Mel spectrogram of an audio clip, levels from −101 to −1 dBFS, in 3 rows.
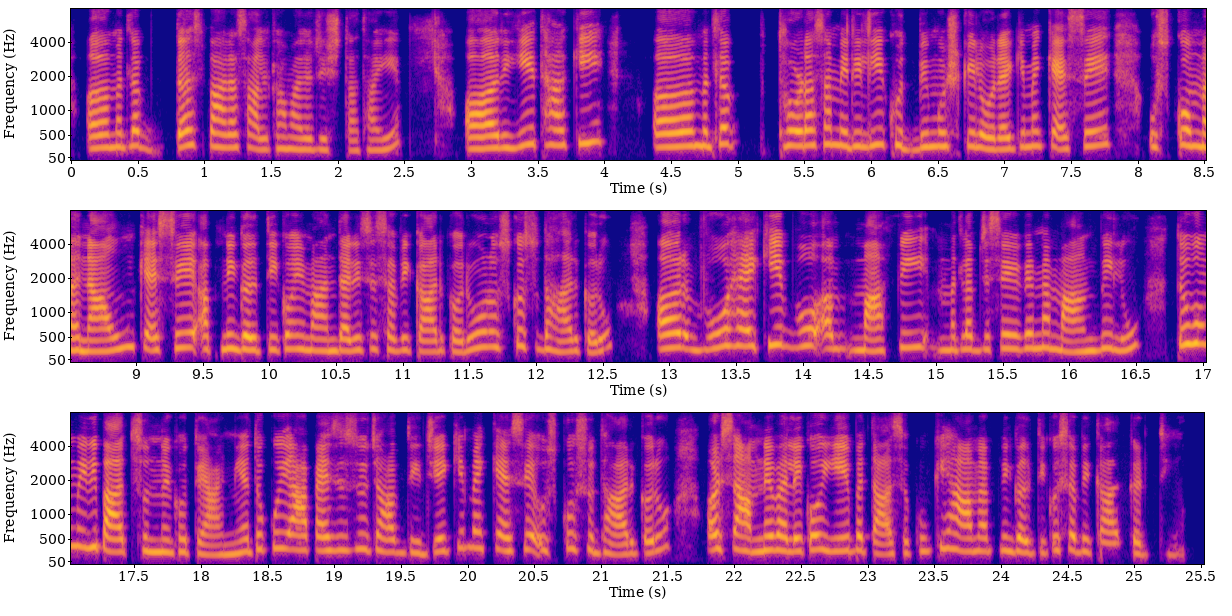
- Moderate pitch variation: Yes, average, 3.7 semitones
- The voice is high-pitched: Yes, very high, 265 Hz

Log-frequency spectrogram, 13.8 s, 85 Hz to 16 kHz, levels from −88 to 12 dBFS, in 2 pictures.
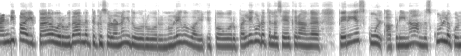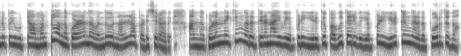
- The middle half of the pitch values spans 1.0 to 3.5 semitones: No, average, 4.0 semitones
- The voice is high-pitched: Yes, very high, 255 Hz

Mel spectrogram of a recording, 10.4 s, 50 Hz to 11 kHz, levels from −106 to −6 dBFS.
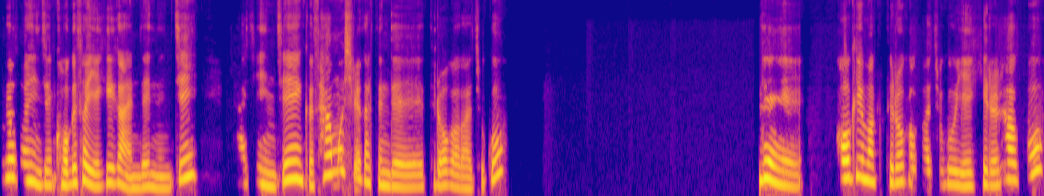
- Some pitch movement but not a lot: No, wide, 6.6 semitones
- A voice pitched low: No, high, 200 Hz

